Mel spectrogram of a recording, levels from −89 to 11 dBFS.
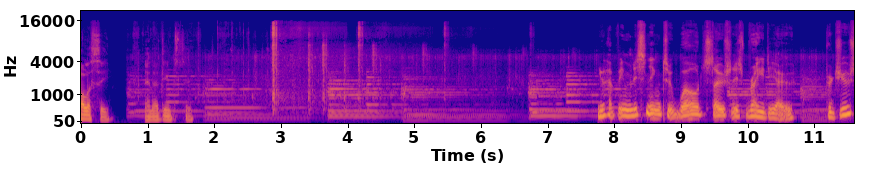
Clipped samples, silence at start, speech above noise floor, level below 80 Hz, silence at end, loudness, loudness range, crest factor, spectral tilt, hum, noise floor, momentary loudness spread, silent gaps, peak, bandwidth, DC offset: under 0.1%; 0 s; 32 dB; -52 dBFS; 0 s; -22 LUFS; 17 LU; 20 dB; -5 dB/octave; none; -52 dBFS; 22 LU; none; -2 dBFS; 16 kHz; under 0.1%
